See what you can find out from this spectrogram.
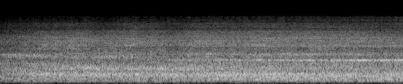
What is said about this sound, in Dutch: We staan hier dus nu op het station nog, onder de grond bij Centraal Station Amsterdam. En de metro die komt even langs voor ja, de testrit.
